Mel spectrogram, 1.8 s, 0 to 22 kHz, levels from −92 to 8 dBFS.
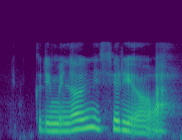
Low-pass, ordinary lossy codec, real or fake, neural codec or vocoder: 7.2 kHz; none; fake; codec, 24 kHz, 0.9 kbps, WavTokenizer, small release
